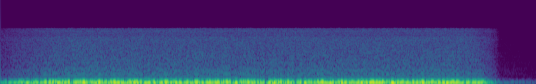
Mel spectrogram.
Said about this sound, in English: Is that an airplane sound inside of an airplane? It's white noise. This one's kind of unfair because it's a sound that doesn't actually exist in nature.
